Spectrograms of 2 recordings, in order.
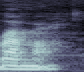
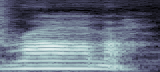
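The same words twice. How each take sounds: First: The A vowel is kept short. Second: The A vowel is held long. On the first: The speaker calls it wrong. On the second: The speaker calls it right. "It's got the long A"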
